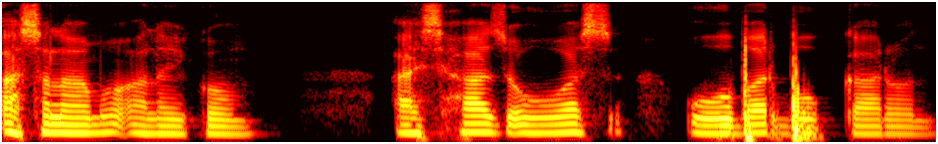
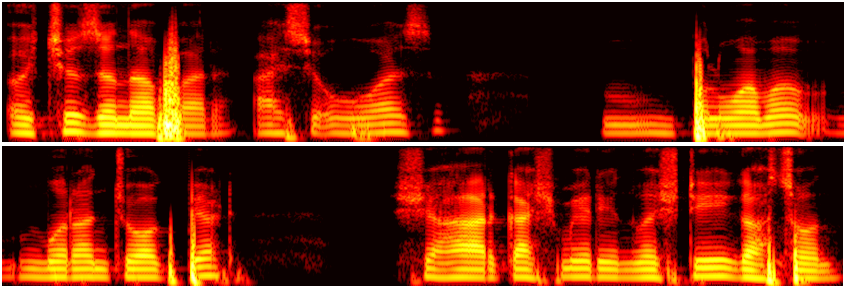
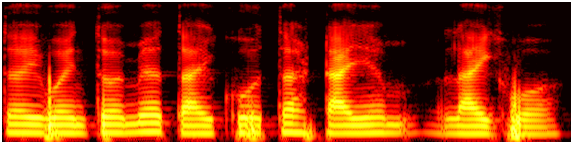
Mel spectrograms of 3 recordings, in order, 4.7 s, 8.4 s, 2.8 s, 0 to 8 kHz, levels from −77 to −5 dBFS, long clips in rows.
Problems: none marked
